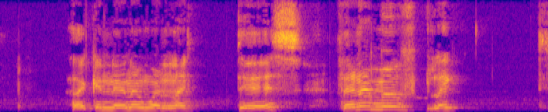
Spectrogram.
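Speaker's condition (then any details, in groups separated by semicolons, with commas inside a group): Cerebral palsy; limbs affected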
